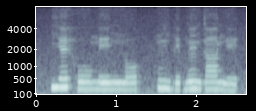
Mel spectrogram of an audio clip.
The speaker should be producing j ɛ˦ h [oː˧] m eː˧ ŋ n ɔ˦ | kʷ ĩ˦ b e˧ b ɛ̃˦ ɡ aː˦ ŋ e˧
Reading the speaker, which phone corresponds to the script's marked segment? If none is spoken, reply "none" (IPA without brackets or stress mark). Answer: oː˧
